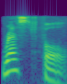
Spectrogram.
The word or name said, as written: restful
